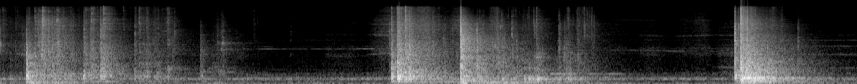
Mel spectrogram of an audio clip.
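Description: A desk drawer being roughly pulled and pushed, three loud sliding thuds a few seconds apart, each trailing off over about a second.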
